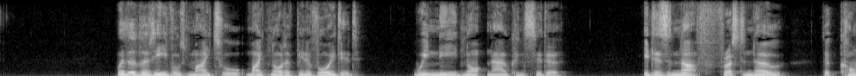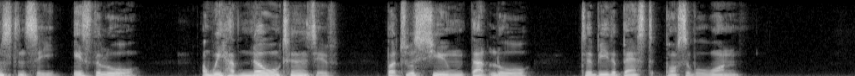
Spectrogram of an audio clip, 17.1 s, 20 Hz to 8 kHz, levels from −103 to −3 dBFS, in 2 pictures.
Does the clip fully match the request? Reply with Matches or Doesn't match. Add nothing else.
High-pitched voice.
Doesn't match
